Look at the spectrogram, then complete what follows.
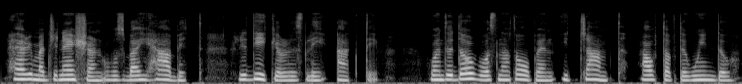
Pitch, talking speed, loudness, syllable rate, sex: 210 Hz, 155 wpm, -18 LUFS, 5.5 syllables/s, female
